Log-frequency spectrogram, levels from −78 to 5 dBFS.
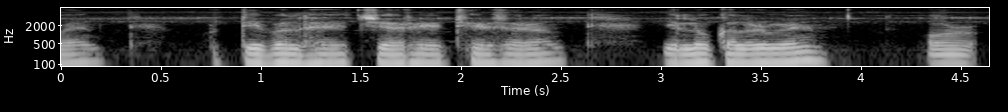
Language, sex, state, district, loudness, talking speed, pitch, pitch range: Hindi, male, Arunachal Pradesh, Papum Pare, -18 LUFS, 130 wpm, 110 Hz, 110-115 Hz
